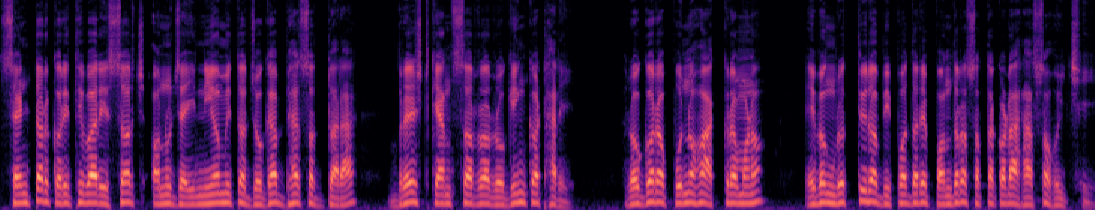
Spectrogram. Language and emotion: Odia, neutral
